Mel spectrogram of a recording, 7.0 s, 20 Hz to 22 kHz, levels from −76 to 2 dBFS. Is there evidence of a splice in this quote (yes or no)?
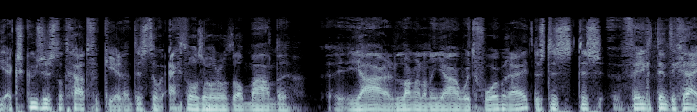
yes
